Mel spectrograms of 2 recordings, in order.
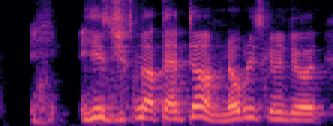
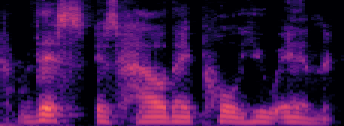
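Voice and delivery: slow, soft and low; low ominous aside; 6 semitones lower, 9 dB quieter, slower than usual. Retold or imitated. Fan reading his match notes, low ominous aside. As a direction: drop right down, slow and foreboding. Reads out an ominous written note.

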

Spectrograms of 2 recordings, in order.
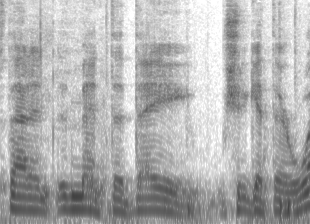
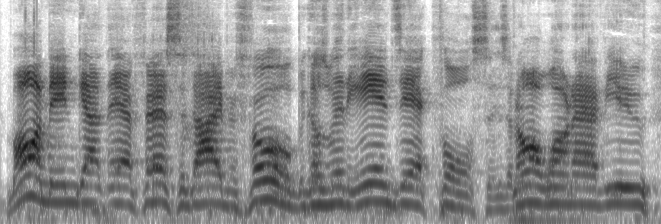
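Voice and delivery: blustering British general; 5 semitones higher, 6 dB louder than usual. Acted. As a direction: declaim like an indignant British officer. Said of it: "this British general walks out".

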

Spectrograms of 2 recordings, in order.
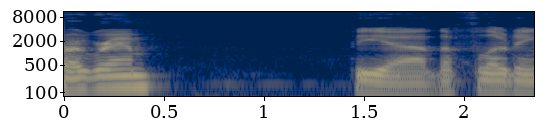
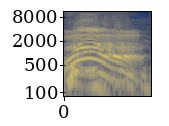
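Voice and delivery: yelp; 12 semitones higher, 14 dB louder than usual. Acted. Jumps off building.

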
